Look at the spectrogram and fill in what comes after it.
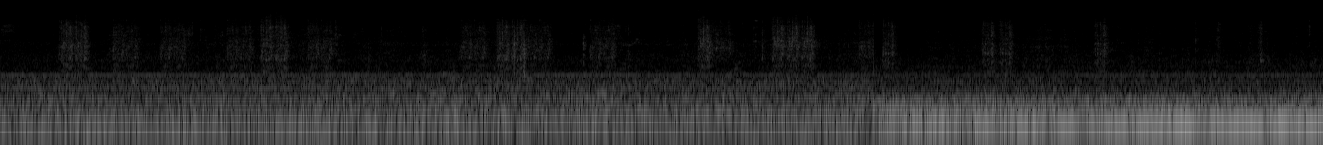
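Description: Running noise of a high-speed train heard from inside the passenger cabin: a steady rumble with a faint steady tone and short hissing surges every second or so. About two-thirds in it grows louder and a low steady hum comes in.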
